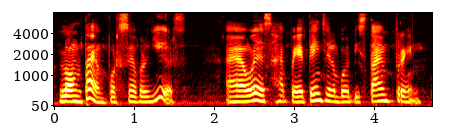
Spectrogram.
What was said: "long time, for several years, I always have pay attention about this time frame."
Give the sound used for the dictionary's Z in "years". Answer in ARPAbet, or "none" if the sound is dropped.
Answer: S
